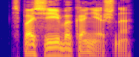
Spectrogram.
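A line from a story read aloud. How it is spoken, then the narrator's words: Icy tone. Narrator (Russian): ледяным тоном произнес он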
